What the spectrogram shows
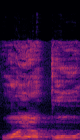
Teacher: قاف کو پر پڑھیں گے، حروف مستعلیہ میں سے ہے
